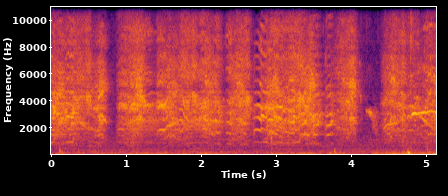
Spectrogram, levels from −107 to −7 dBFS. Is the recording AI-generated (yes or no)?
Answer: yes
